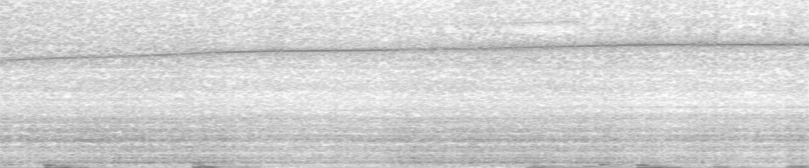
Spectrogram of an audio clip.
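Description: Helicopter turbine running: a constant rushing hiss with a high, steady whine that slowly rises in pitch as the engine spools. Music plays underneath.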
